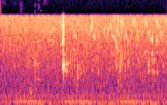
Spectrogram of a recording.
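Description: Tea poured into a cup, a soft, faint liquid trickle over a low background hum, with one brief brighter splash or clink partway through and no speech.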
